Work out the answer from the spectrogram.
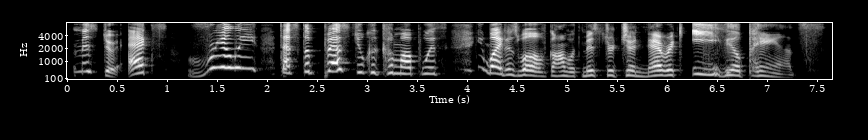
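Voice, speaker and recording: A woman's voice: measured pace, dry recording, studio quality, full character voice. A woman voicing a cheerful, scatterbrained young female pony companion in a storybook reading. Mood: exasperated. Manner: high excitable voice, swooping pitch.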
